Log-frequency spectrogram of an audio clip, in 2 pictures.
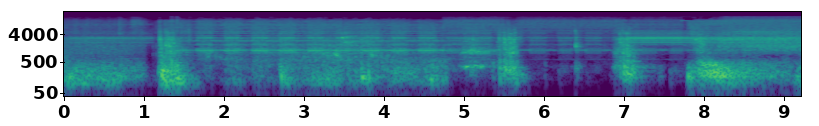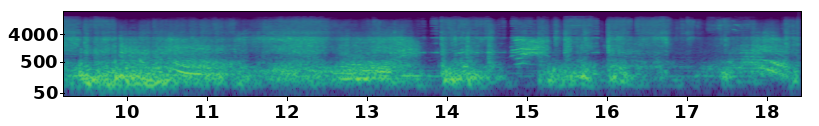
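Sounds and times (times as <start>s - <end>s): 
several electronic alarms beeping and droning: 0.0s - 9.4s, 13.4s - 16.5s
loud bursts of harsh mechanical noise: 0.0s - 18.4s.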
